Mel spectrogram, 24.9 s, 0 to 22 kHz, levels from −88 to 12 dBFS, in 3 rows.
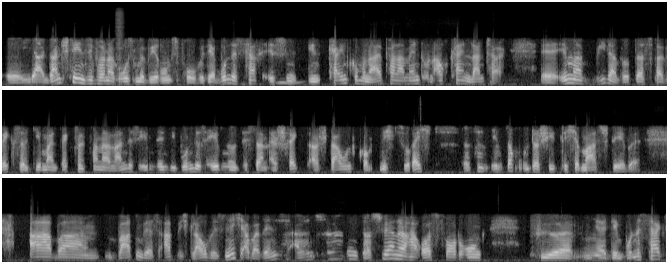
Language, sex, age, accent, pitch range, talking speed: German, male, 60-79, German, 115-165 Hz, 155 wpm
